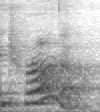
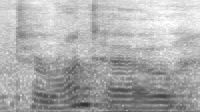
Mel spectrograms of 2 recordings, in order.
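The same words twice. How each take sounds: First: It is said the local Southern Ontario way. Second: It is said the way outsiders say it.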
